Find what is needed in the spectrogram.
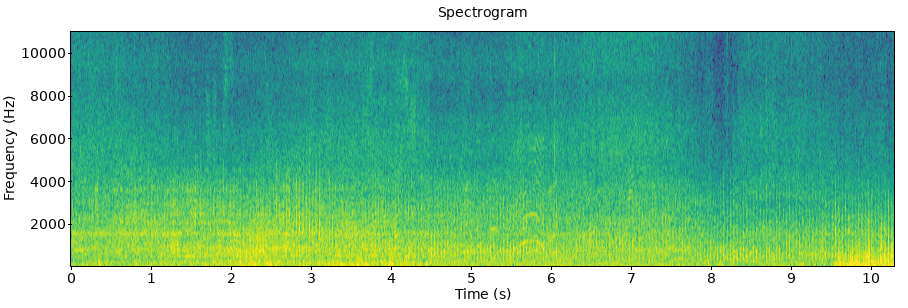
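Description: US Coast Guard MH-65 Dolphin helicopter flying low over the water, a steady rotor and turbine noise that swells to its loudest about two to three seconds in.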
